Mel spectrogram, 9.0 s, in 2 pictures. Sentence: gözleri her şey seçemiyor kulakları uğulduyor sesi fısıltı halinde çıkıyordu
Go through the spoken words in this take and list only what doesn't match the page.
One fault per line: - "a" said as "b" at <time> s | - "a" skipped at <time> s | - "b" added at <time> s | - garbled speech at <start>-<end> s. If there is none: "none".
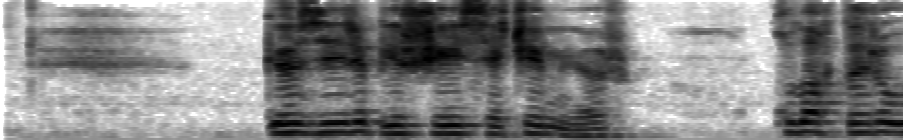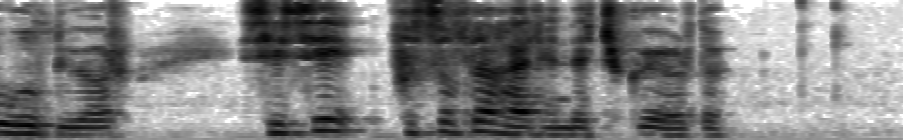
- "her" said as "bir" at 1.9 s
